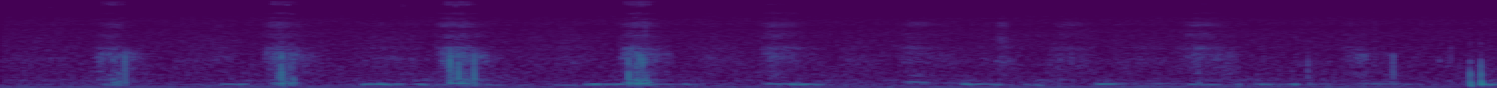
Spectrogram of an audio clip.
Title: Snoring Sminkling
